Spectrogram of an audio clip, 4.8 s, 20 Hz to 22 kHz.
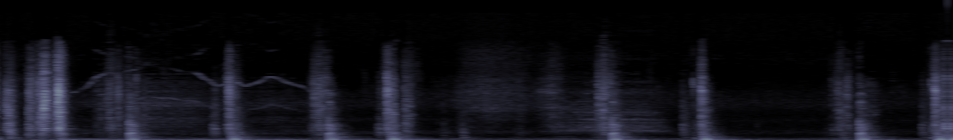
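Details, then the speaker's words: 1994 Ford F-350, key turned at start: sharp single clicks about twice a second with no cranking or firing; starter problem, usually starts after several key turns, first time this bad; cause not yet diagnosed. "That's the click. That's the other thing I gotta do is figure out what's going on with the starter, but separate video."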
